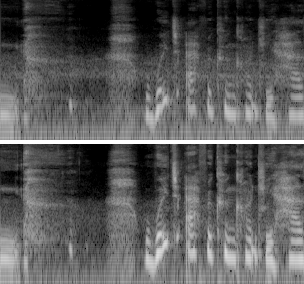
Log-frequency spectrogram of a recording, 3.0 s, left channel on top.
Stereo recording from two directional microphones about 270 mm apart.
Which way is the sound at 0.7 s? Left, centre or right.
Right.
